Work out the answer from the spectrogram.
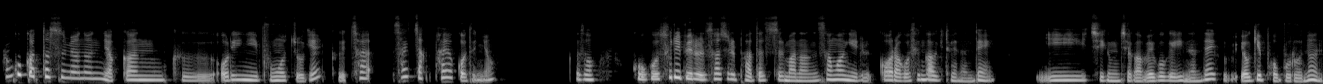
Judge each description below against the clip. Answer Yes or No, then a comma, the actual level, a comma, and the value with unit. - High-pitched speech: Yes, high, 200 Hz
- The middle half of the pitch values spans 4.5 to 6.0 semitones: Yes, wide, 5.5 semitones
